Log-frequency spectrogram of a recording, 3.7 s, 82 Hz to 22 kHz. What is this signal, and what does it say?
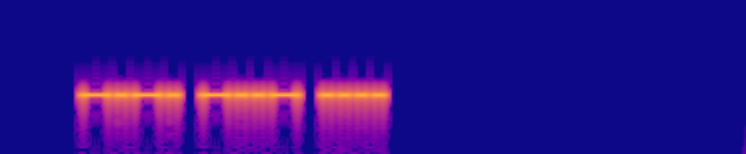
Morse code, heard as a keyed tone, about 28 wpm, 700 Hz. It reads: CXH
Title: USA Call Sign Postfixes - 3 Letters 28wpm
